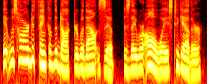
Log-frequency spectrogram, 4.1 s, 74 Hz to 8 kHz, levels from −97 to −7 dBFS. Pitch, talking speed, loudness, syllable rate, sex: 185 Hz, 215 wpm, -16 LUFS, 5.5 syllables/s, female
